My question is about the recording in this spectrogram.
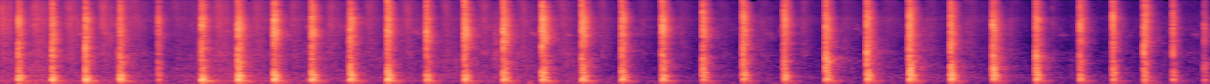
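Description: Hands slapping bread dough flat on a floured tabletop, a steady run of sharp slaps about three a second as the dough ball is beaten out into a thin round.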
